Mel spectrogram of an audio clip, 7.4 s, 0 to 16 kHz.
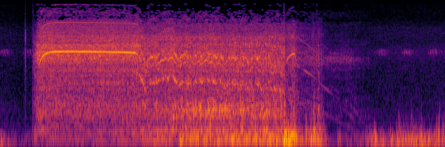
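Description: Power drill with a 1-inch bit boring through a plastic kayak deck, one of a ring of holes for a hatch opening. The motor starts about half a second in with a loud steady whine, the pitch drops and wavers partway through, then it stops near five seconds in and winds down with a falling whine.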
